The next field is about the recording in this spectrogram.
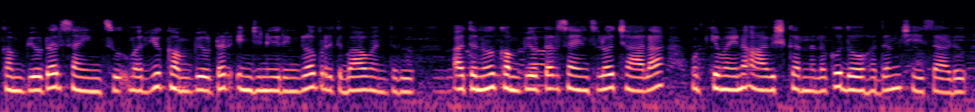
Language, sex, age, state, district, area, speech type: Telugu, male, 45-60, Andhra Pradesh, West Godavari, rural, spontaneous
